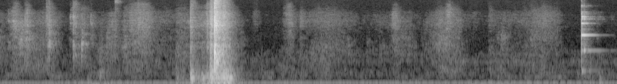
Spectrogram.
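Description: Soft, repeated swishes of a watercolour brush on rough paper, with a louder sudden noise about two seconds in and a short ringing click near the end.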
